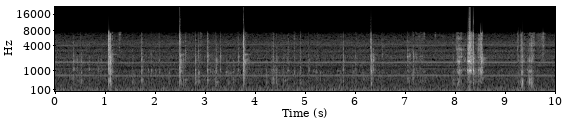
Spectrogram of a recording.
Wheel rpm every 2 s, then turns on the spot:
0, 0, 0, 0, 0.
none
